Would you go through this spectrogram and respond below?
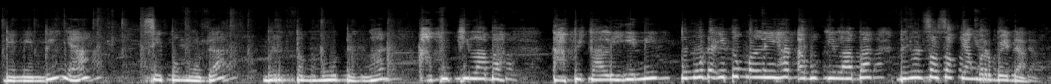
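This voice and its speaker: A woman telling a religious story live, expressive and exclamatory, speaking directly to her listeners. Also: a little high, measured pace. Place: evacuation post, live storytelling. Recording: dull, distant microphone pickup.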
